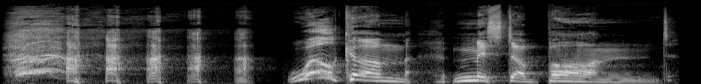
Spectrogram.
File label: Villian, Hammy James Bond Villain welcoming him with a hearty sinister; Hammy James Bond Villain welcoming him with a hearty sinister laugh.; Greetings and Goodbye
